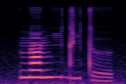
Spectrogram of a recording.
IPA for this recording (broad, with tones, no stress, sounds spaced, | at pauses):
n ã˦ ŋ i˦ d i˦ t ə˨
